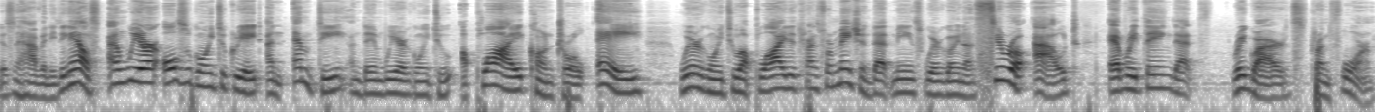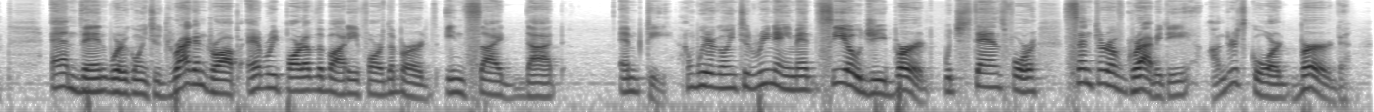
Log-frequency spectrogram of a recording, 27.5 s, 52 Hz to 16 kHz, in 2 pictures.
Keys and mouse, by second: 0.9 s, 2.6 ctrl+a, 5.3-6.4 drag, 7.9-9.6 drag, 11.5-14.3 drag, 14.3 Tab, 14.7 Tab, 15.6 a, 16.1 right click, 16.5 click, 19.1-20.4 drag, 21.1-22.4 right drag, 27.2-27.4 drag.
